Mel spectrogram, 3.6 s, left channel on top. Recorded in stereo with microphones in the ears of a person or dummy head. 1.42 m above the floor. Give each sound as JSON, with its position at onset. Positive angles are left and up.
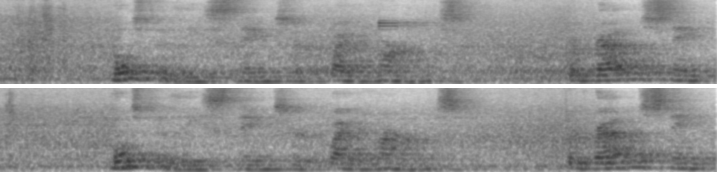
{"t": 0.6, "sound": "a man speaking", "side_deg": -80, "distance_m": 1.7}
